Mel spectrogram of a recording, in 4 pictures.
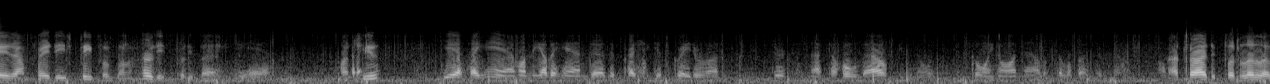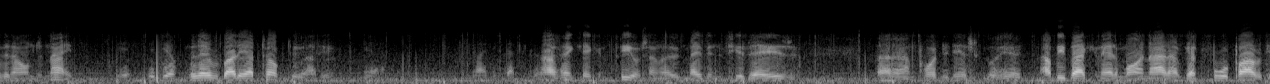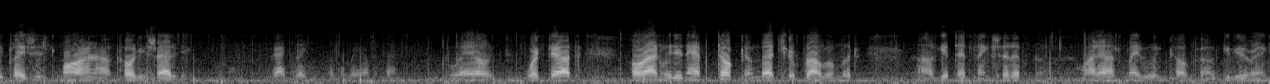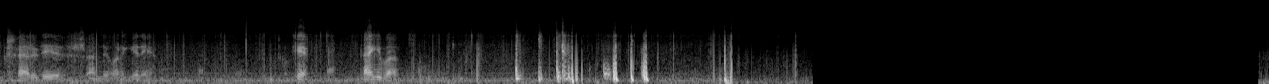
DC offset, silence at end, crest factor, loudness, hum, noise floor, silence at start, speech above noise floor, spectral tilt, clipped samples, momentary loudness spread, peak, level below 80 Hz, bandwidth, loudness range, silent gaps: under 0.1%; 0 s; 26 dB; -25 LUFS; none; under -90 dBFS; 0 s; over 64 dB; -8 dB/octave; under 0.1%; 17 LU; 0 dBFS; -44 dBFS; 9.2 kHz; 9 LU; 47.33-47.37 s, 47.76-47.80 s, 49.40-49.44 s, 49.62-49.66 s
